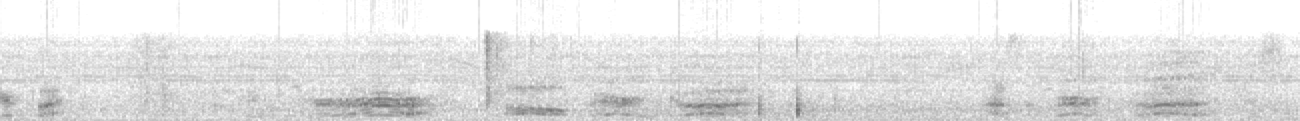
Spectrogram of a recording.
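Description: A high-pitched voice making several short sounds that rise and fall in pitch, with a few sharp clicks in between.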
